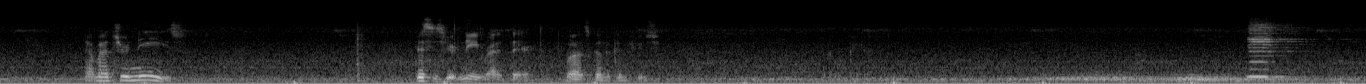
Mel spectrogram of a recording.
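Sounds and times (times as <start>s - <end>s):
steady rumble of passing traffic: 0.0s - 13.6s
speech: 1.0s - 1.9s, 4.2s - 6.7s
single short car horn toot: 12.5s - 13.1s.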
